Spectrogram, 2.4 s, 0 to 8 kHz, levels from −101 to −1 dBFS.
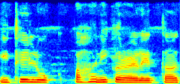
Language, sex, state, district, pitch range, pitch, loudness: Marathi, female, Maharashtra, Solapur, 195-225 Hz, 210 Hz, -14 LUFS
